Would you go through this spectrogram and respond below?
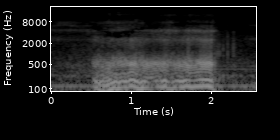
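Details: A male Boston Terrier snores as he falls asleep, with a low, rumbling, fluttery rasp drawn out over one long breath.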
